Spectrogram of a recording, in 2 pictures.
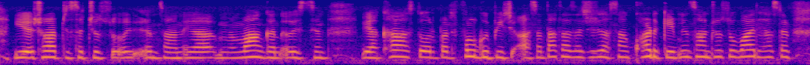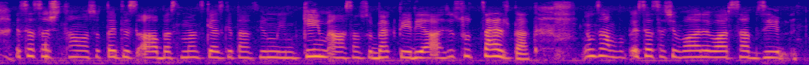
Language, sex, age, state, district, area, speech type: Kashmiri, female, 45-60, Jammu and Kashmir, Srinagar, urban, spontaneous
